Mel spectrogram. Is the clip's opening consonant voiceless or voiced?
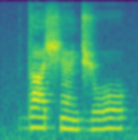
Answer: voiced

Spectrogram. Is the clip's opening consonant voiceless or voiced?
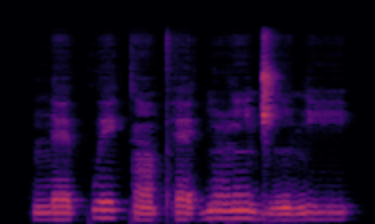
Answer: voiced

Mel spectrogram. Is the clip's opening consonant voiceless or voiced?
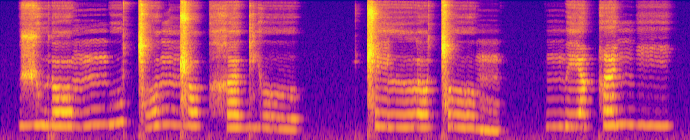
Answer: voiced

